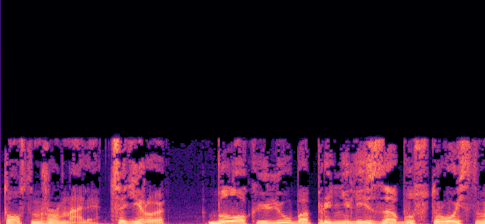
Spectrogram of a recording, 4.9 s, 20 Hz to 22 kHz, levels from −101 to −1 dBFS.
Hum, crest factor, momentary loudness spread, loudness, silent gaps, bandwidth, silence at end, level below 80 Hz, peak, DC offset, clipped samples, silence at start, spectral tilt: none; 12 dB; 7 LU; -13 LUFS; none; 8.8 kHz; 0 s; -32 dBFS; 0 dBFS; under 0.1%; under 0.1%; 0.05 s; -6 dB/octave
